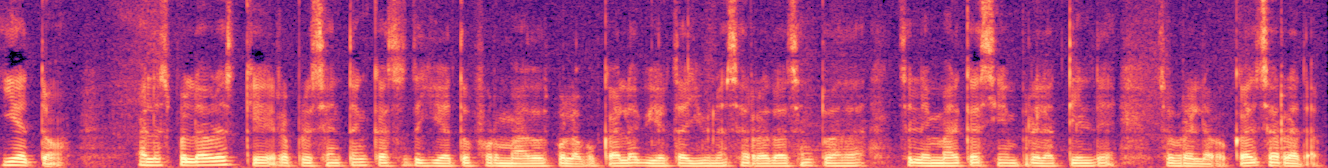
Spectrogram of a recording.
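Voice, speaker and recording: Flat, gravelly woman reading notes. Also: very deep voice. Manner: steady, list-like reading. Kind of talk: reading study notes aloud.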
